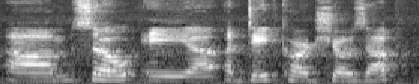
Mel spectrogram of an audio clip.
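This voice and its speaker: A man's voice: on the high side, little pitch movement, slow, bright, forceful tone, a little hiss or hum. A man co-hosting a podcast, chatting casually and rambling with lots of fillers. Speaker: podcast co-host. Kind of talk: casual chat recapping a TV show.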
